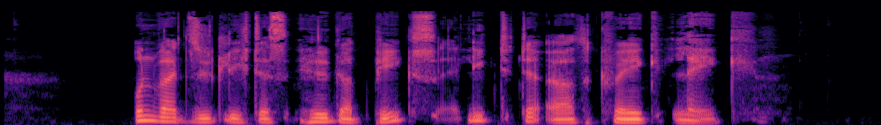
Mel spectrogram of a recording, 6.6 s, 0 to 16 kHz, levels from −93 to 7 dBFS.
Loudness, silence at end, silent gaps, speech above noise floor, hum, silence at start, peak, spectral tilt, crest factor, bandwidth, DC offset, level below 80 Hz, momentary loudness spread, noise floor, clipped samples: -26 LUFS; 0.95 s; none; 57 dB; none; 1 s; -8 dBFS; -4.5 dB/octave; 20 dB; 11.5 kHz; under 0.1%; -48 dBFS; 8 LU; -83 dBFS; under 0.1%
